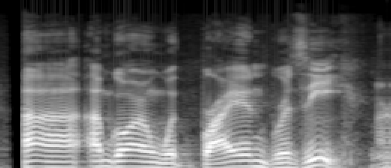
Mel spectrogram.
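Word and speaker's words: Bresee: you going with uh I'm going with Brian brazee all right how's my pronunciation fantastic job first round pick on names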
